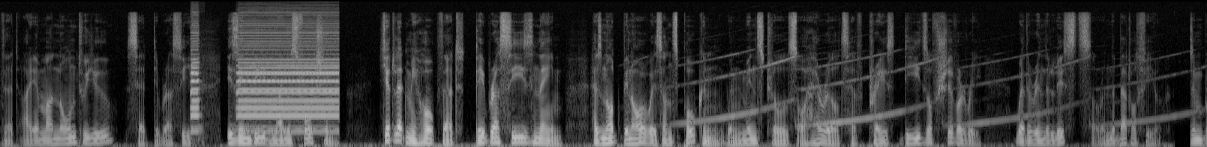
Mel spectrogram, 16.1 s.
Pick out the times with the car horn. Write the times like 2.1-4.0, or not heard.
2.5-4.5.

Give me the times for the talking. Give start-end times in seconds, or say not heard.
0.0-16.0.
